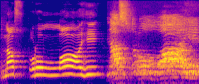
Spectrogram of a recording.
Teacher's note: سين سين হলে সম্পূর্ণ ভুল হবে, সেটা হচ্ছে কি সাদ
